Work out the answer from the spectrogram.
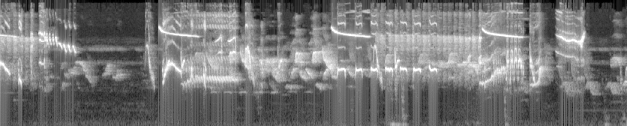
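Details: Orange-headed thrush song played as a lure to get a silent bird singing: a dense, varied stream of high whistles, upslurred notes and rasping buzzes, with short pauses near two and nine seconds.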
